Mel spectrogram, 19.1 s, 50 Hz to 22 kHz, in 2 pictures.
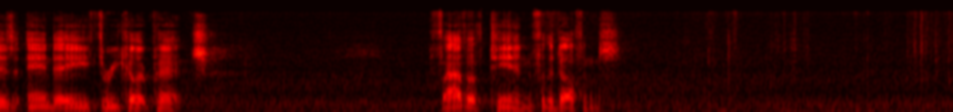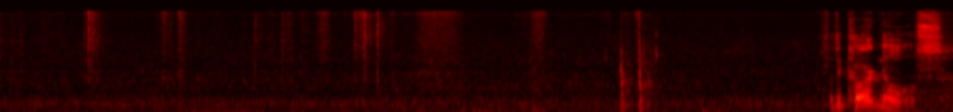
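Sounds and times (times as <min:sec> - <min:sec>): low room hum: 0:00.0 - 0:19.0
cards and wrappers rustling: 0:07.0 - 0:14.0.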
